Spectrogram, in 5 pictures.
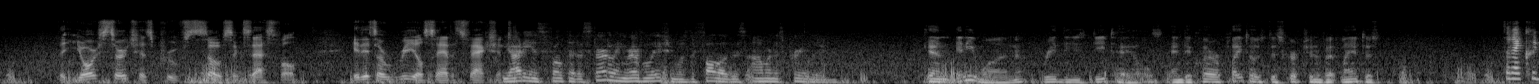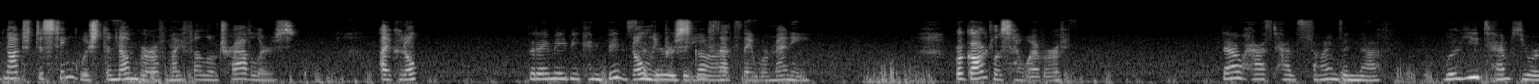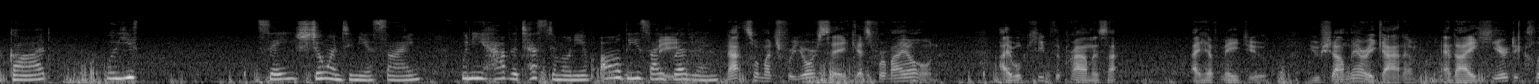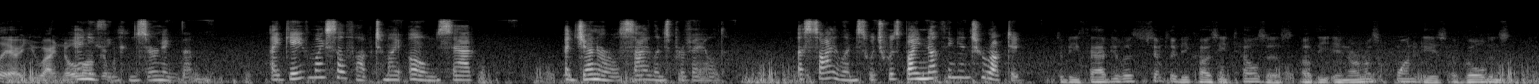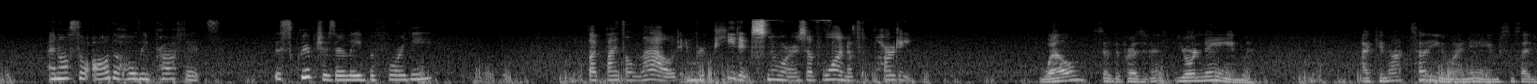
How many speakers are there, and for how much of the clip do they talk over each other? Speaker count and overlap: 5, about 3%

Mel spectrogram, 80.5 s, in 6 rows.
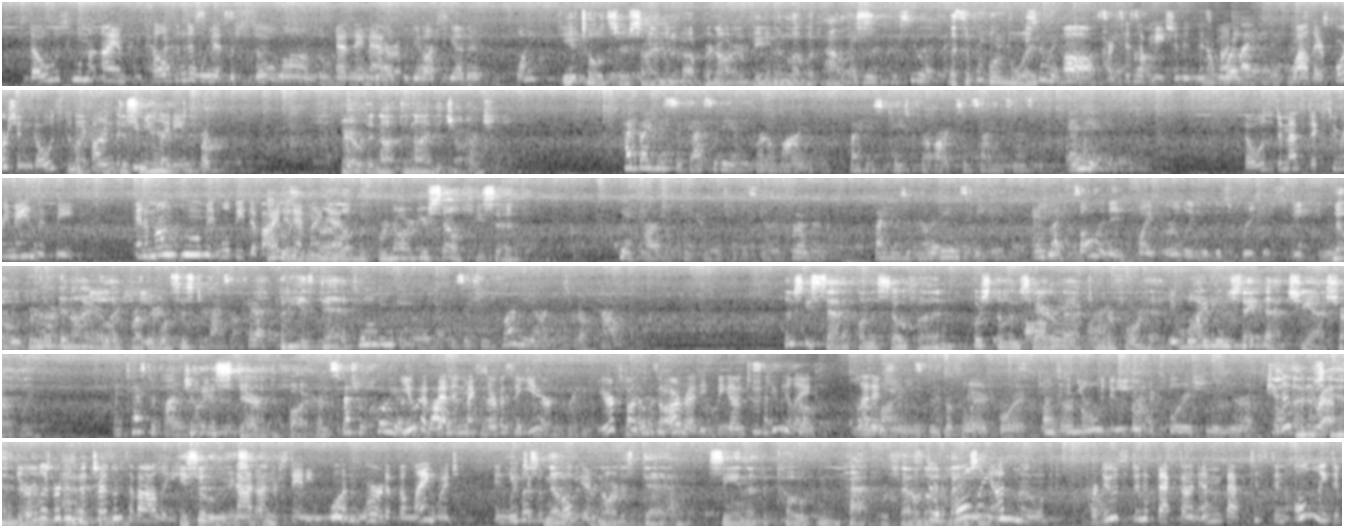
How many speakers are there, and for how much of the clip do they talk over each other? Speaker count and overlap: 4, about 42%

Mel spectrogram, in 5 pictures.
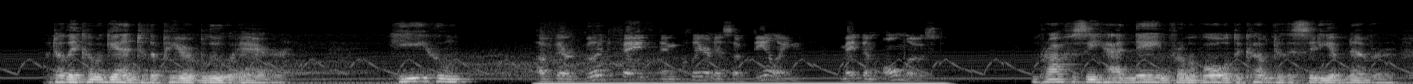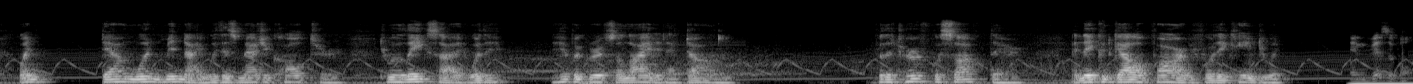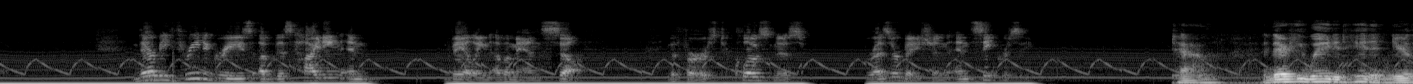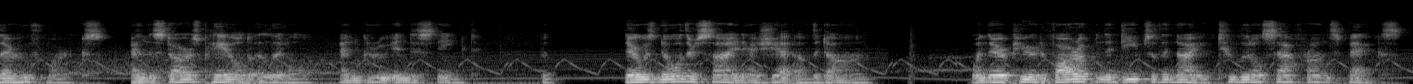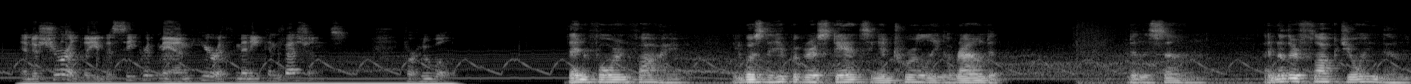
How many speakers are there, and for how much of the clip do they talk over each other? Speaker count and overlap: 2, no overlap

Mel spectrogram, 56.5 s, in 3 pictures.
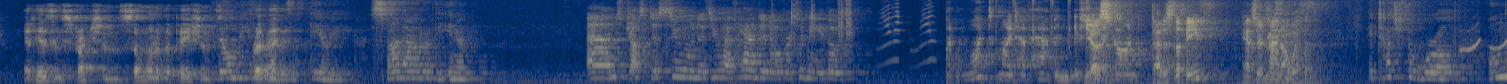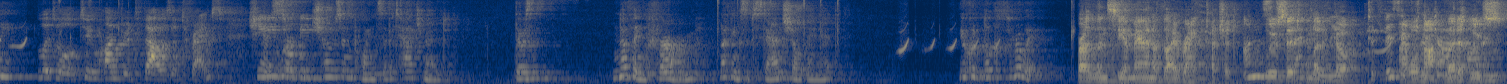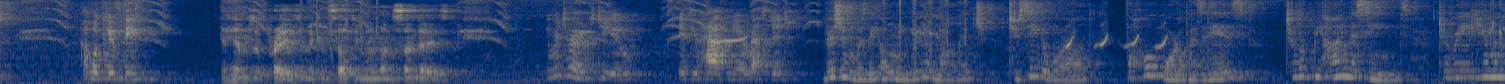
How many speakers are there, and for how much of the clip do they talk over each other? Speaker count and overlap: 5, about 11%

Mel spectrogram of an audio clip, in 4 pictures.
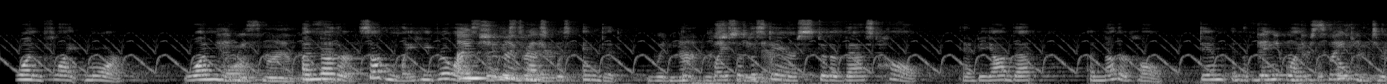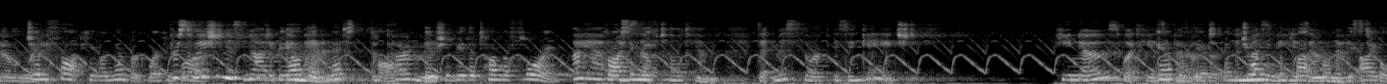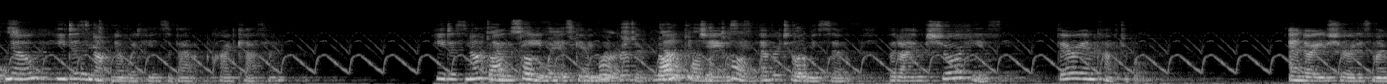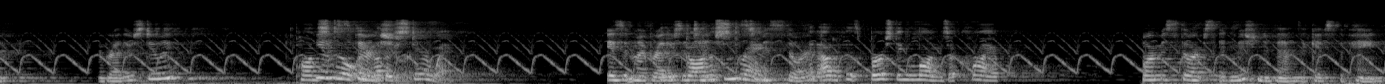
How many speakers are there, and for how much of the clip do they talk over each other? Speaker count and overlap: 2, about 37%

